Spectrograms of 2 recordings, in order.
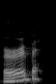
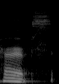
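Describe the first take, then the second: First: It is said in an American pronunciation. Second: It is said in a non-American pronunciation. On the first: "I don't know how you say it in the States. I think it's maybe herb" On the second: "I say herbs"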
